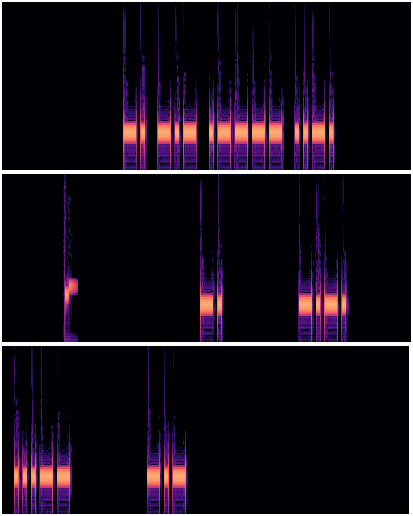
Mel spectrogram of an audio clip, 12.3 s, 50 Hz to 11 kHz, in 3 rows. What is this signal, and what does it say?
Morse code, heard as a keyed tone, about 28 wpm, spaced as for 14 wpm, 700 Hz. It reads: NK1F NC3K
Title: USA Call Signs - 4 Characters - 6x Character Spacing - 28wpm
